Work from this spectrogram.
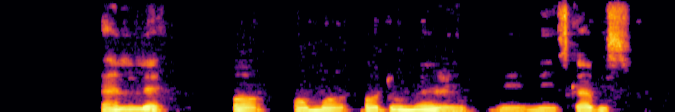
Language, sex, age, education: Yoruba, male, 30-45, tertiary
